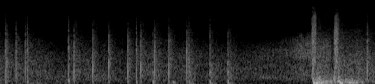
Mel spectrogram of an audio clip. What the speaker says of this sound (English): Mortars are coming in a little bit too late and a little bit short.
